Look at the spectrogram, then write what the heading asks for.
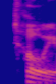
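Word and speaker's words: towhee: Mexico that this white throated toe is um toey right that's how it's pronounced they ever asked me about not pronouncing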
